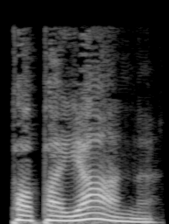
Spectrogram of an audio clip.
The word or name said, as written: popayan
